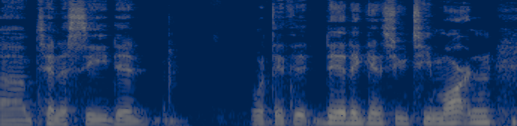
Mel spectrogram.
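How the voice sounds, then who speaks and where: A man speaks at a moderate pace. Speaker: podcast host. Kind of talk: casual chat.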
